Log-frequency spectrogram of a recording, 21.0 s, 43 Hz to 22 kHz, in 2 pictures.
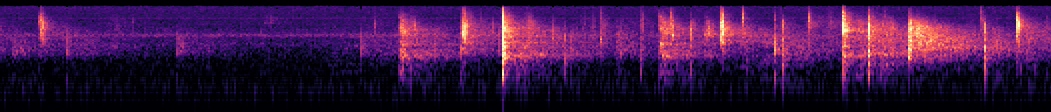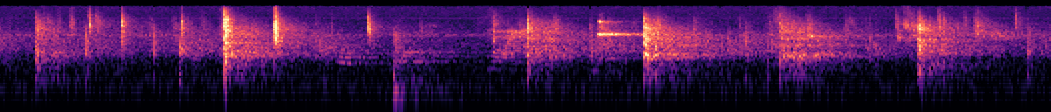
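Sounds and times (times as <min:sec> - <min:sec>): tennis balls struck and bouncing: 0:03.6 - 0:14.8, 0:15.6 - 0:21.0.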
